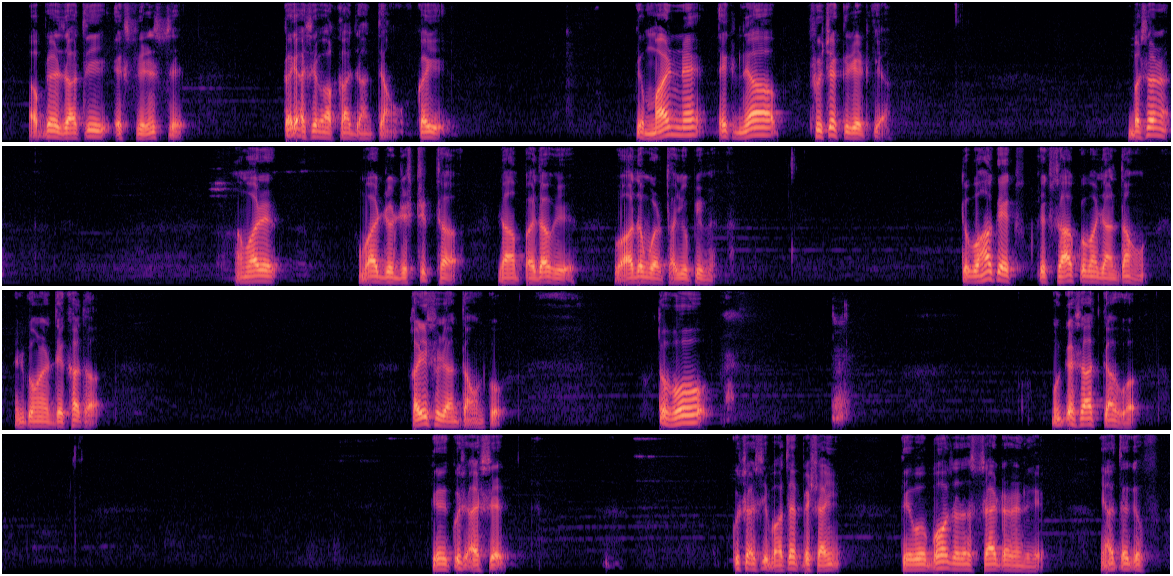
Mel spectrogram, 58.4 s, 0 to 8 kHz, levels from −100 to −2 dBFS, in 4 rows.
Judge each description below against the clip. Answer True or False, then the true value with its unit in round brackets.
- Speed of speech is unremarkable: False (80 wpm)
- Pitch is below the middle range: False (155 Hz)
